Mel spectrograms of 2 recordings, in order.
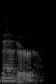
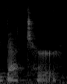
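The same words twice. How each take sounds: First: The middle consonant is a quick tap. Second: The middle consonant is a clear T. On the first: The speaker calls it right. "you tap on better" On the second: The speaker calls it wrong. "We usually don't say better"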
